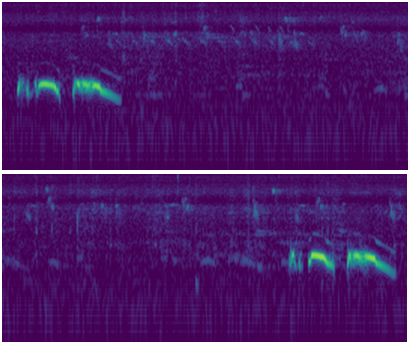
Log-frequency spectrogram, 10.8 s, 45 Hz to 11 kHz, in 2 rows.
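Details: Spotted dove giving 'kuk 1 mersik' style coos, played to attract wild forest birds: one phrase of soft low coos opens, a long quiet stretch with faint background noise follows, then another phrase closes.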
